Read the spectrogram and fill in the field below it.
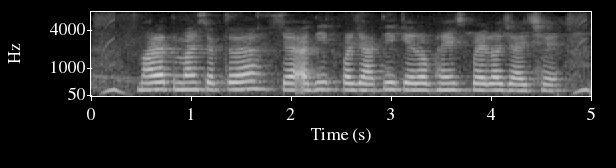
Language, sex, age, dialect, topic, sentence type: Maithili, female, 25-30, Angika, agriculture, statement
